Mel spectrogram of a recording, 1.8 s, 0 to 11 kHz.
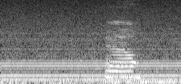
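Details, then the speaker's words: Fender Blues Deluxe tube amp before repair: a constant low hum present regardless of control settings, with tremolo-like modulation and low volume. High voltage is 380 V, about 60 V below the expected 440. Failing filter capacitors suspected. "this does not have the high volume hum if you notice you'll hear a hum there doesn't matter where the controls are anything else it'll still be there"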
